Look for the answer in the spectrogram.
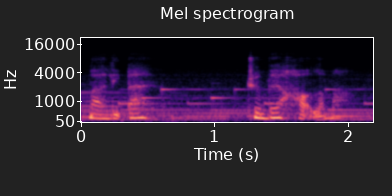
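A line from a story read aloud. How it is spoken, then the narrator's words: Soft question. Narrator (Chinese): 卢小姐轻声问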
